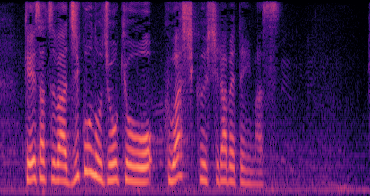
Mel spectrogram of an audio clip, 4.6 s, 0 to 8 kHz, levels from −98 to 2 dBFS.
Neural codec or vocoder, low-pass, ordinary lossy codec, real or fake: none; none; none; real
